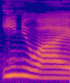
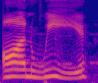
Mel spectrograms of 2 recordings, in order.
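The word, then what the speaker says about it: ennui: That's why I'm saying I thought it was Enui or whatever because I remember hearing somebody say it like that even. I was like I didn't even know that's how it was pronounced. But apparently it's not. It's on Wii.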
